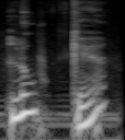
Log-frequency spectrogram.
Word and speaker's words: Loki: I should mention that Lok or he's also called Lop or in Old Norse his name is Loki. And here in Sweden and Denmark, he's pronounced or called Lo.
